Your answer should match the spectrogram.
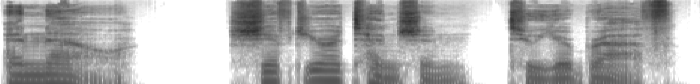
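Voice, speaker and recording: A man leading a scripted guided meditation in a gentle, soothing and deliberate manner, pausing between phrases. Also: rumbling low, wildly swooping pitch, vocal fry, slightly rough, no room sound, clean studio sound.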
